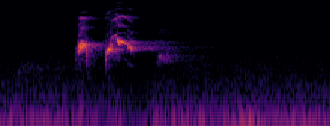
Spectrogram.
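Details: A red-whiskered bulbul sings in the morning to trigger other birds: one brief bright phrase of two sharp chirps running into a rolling warble and a lower trailing note, above a low hum.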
